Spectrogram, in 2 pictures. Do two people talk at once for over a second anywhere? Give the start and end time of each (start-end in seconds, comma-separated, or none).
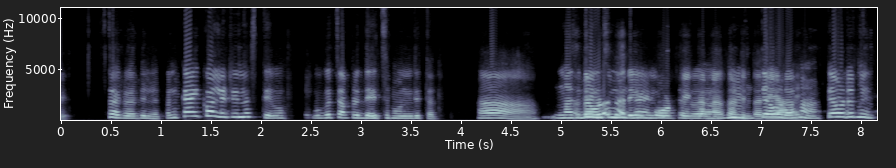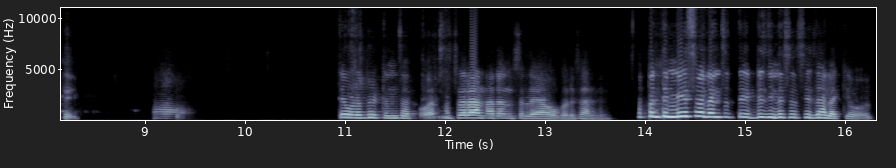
5.2-6.8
